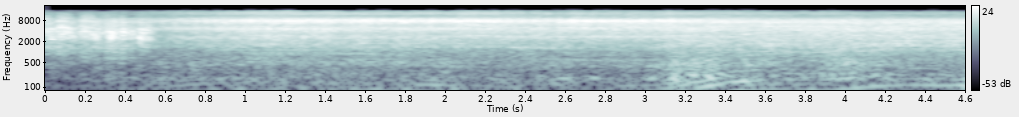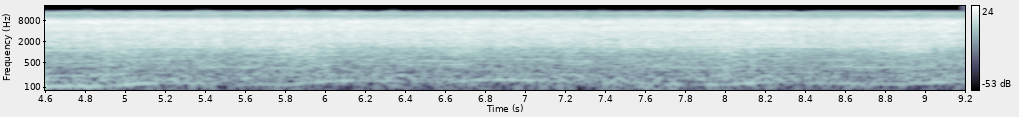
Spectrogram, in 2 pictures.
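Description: Skoda Octavia RS's 2.0-litre turbocharged FSI four-cylinder petrol engine, heard with the bonnet open, running at idle with a brief rev about three seconds in. There are a few sharp knocks right at the start.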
